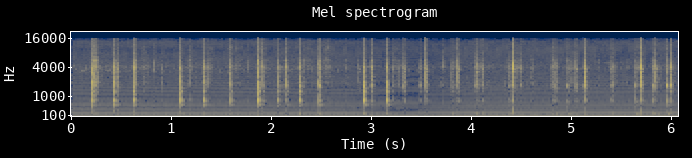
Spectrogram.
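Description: Blue tit pecking at the wooden inside of its nest box, chipping off splinters: sharp, irregular taps, a few a second.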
